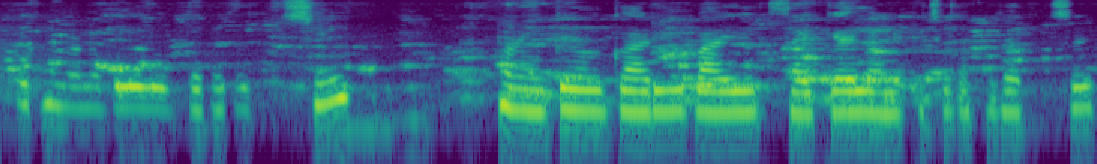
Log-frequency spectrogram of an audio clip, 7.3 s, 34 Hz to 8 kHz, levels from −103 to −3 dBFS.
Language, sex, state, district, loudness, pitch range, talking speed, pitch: Bengali, female, West Bengal, Jhargram, -25 LUFS, 195-270 Hz, 65 wpm, 215 Hz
